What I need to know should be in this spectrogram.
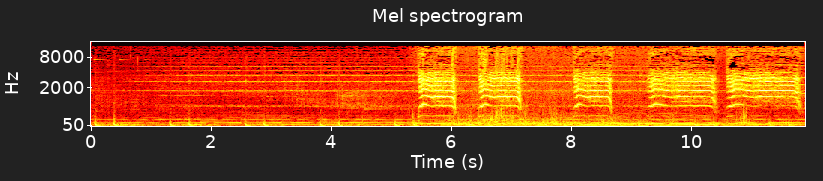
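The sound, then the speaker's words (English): A baby goat bleats in a run of four or so drawn-out, quavering cries, loud, after several seconds of low humming background noise. “You're both right. That is, in fact, a baby goat.”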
